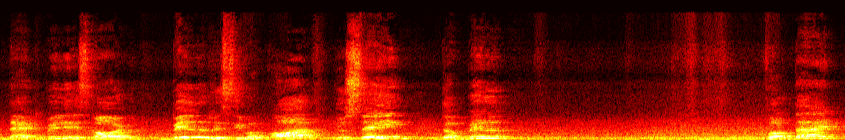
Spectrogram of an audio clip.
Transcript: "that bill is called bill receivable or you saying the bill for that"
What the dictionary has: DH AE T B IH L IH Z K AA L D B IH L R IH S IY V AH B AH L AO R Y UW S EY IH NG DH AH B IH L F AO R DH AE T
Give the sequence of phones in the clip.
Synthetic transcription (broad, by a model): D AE T B IH L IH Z K AA L D B IH L R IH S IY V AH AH L AO R Y UW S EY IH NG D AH B IH L F AO R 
